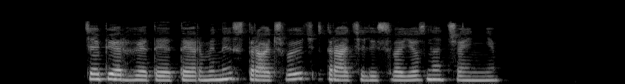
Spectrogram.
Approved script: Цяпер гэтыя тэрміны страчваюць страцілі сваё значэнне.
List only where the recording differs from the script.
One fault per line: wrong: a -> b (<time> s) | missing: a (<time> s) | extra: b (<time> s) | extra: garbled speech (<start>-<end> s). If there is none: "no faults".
no faults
